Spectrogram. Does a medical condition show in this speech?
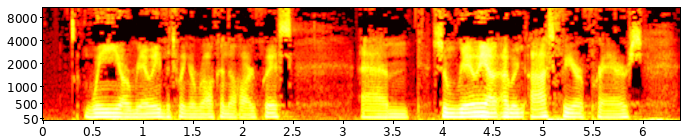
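Yes: cleft palate; speech not that clear at times.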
